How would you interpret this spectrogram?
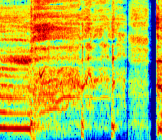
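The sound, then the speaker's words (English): A few harsh, raspy coughs burst out one after another at uneven intervals, following a brief low hum. The coughs are fairly loud, with no talking. “It's not all performative coughing. Sometimes you just gotta cough.”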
